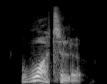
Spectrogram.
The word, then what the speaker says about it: Waterloo: Waterloo, поселение в 15 километрах от Брюсселя под названием Waterloo, произносится на английский манер.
